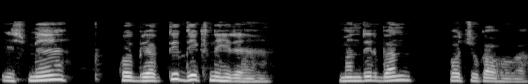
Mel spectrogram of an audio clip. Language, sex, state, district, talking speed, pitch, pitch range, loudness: Magahi, male, Bihar, Jahanabad, 160 wpm, 175 Hz, 160-185 Hz, -17 LUFS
